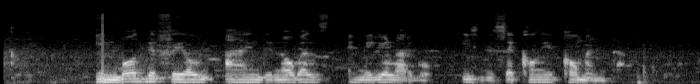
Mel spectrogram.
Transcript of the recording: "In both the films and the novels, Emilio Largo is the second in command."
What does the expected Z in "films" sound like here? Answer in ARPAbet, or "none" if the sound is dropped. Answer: none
